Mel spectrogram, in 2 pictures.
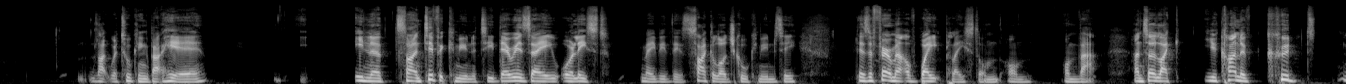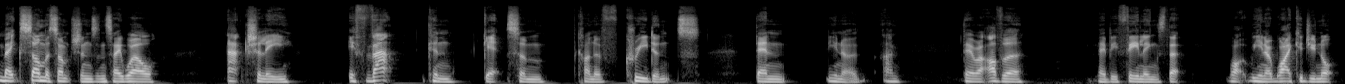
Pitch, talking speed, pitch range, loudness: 135 Hz, 155 wpm, 125-150 Hz, -18 LUFS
